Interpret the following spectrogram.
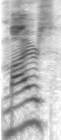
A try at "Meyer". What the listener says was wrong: It's without the S.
